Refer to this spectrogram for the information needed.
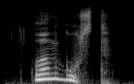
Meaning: spiny lobster, rock lobster
- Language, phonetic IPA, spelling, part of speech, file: Russian, [ɫɐnˈɡust], лангуст, noun, Ru-лангуст.ogg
